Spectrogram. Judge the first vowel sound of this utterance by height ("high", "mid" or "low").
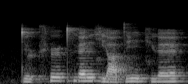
high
